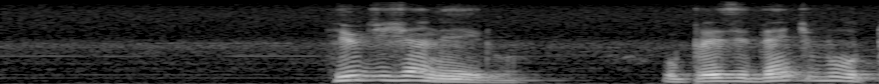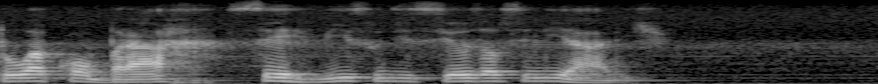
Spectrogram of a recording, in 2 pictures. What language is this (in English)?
Portuguese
